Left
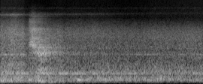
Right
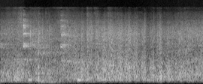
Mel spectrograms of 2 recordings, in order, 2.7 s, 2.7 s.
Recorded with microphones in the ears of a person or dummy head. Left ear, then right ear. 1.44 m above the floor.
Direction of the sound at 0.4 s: 40° left (ahead or behind).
